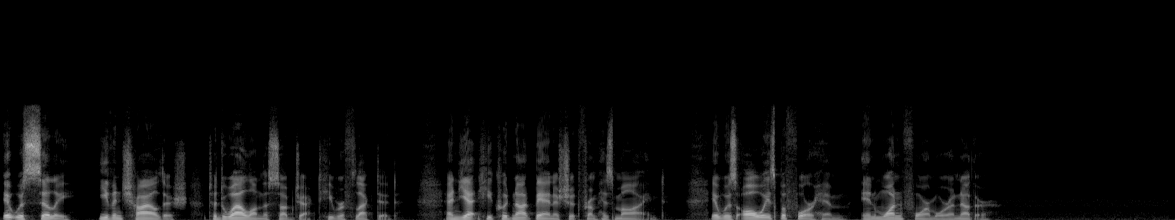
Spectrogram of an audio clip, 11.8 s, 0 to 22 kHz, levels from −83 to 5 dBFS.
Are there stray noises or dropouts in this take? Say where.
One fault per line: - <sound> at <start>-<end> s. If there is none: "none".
none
